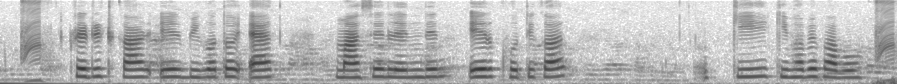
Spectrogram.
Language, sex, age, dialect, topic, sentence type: Bengali, female, 25-30, Rajbangshi, banking, question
